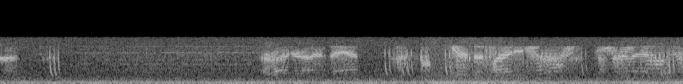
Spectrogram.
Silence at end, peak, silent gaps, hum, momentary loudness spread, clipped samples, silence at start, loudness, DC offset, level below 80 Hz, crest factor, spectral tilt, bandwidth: 0 s; -8 dBFS; none; none; 14 LU; under 0.1%; 0 s; -20 LUFS; under 0.1%; -32 dBFS; 14 dB; 0.5 dB/octave; 3.7 kHz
